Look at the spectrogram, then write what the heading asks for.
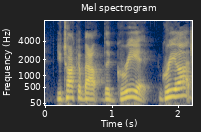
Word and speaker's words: griot: talk about the gri griot how do you say that word Grio is how I've always heard it yeah Grio gri yeah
